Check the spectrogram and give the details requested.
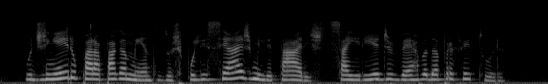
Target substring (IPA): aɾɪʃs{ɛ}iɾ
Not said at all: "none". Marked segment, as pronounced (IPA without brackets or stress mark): a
